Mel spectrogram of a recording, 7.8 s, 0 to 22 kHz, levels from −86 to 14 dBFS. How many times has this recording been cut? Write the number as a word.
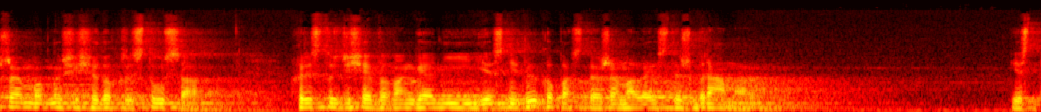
zero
